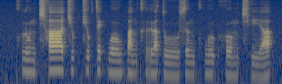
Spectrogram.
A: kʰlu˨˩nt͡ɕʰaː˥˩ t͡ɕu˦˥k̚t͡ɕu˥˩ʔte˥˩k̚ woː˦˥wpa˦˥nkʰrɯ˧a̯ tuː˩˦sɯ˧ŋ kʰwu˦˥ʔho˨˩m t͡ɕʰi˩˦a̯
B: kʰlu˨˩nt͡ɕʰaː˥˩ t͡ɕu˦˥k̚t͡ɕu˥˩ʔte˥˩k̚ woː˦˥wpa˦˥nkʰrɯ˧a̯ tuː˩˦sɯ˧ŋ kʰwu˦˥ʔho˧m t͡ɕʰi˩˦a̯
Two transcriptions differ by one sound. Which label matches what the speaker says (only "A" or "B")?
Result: B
